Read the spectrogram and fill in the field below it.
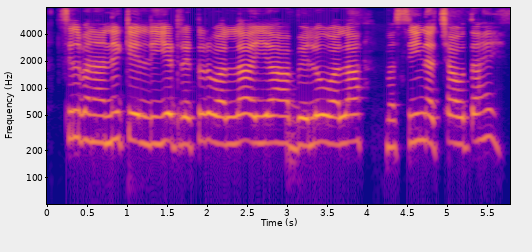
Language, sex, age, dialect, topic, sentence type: Hindi, female, 18-24, Awadhi Bundeli, agriculture, question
